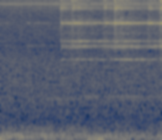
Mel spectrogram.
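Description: Faint ringing of small metal bells begins about a second in, a cluster of high steady tones with a few light strikes, over a low room hum.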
